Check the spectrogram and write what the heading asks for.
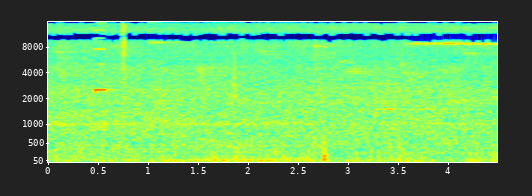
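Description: Steady low rumble of station background noise, with a single short knock near the end.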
